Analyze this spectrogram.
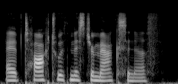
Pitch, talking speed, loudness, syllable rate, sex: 185 Hz, 200 wpm, -20 LUFS, 5.8 syllables/s, female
